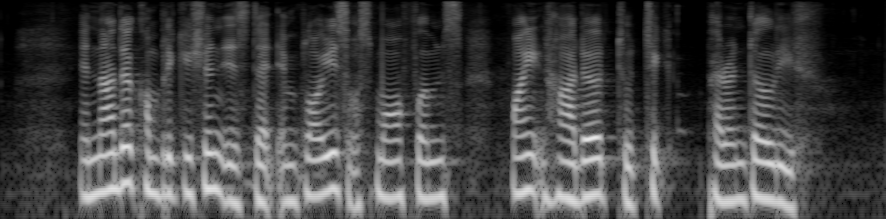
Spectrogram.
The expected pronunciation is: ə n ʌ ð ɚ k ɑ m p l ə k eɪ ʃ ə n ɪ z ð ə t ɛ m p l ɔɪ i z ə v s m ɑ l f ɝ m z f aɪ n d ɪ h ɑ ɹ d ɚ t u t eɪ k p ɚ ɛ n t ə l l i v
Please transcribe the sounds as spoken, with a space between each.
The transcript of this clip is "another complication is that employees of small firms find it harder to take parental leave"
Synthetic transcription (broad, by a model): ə n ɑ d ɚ k ɑ m p l ə k eɪ ʃ ə n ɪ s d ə t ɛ m p l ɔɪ i s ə f s m ɑ l f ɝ m s f aɪ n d h ɑ d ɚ t u t eɪ k p ɚ ɛ n t ə l l i f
